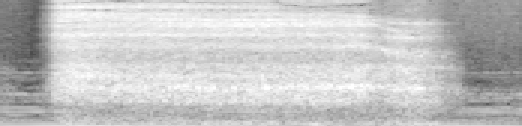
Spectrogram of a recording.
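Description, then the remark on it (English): One deep, airy breath fills the stillness during a guided breathing exercise: a long, steady inhale that eases into a slightly softer exhale, with no talking. “Keep breathing. Inhale and exhale whatever feels good to you.”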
